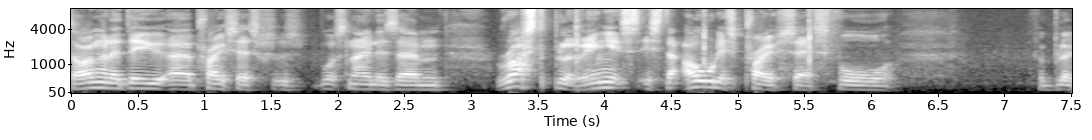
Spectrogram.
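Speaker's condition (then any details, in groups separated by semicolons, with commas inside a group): No condition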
